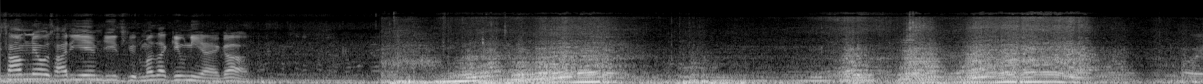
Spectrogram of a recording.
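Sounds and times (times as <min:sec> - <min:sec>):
car engine revving hard: 0:03.8 - 0:12.0.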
